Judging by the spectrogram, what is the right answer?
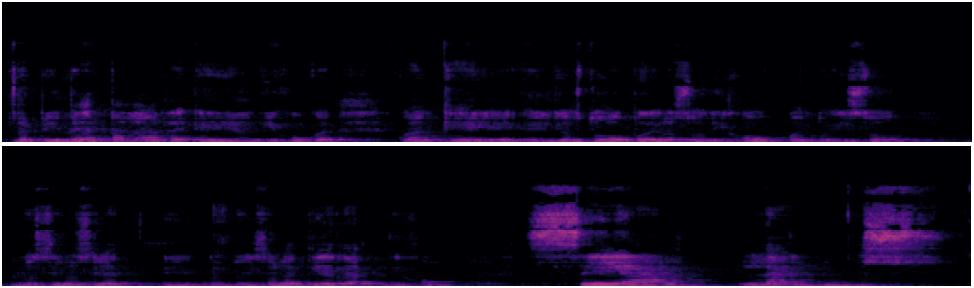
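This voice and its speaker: A woman's voice: mid-range voice, a little fast, warm tone. A woman pastor preaching a sermon. She reads scripture aloud, repeats it for emphasis and asks the congregation questions. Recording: echoey room, distant mic.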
